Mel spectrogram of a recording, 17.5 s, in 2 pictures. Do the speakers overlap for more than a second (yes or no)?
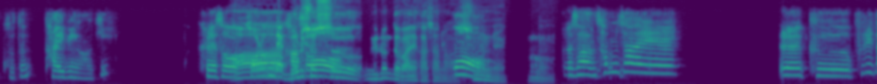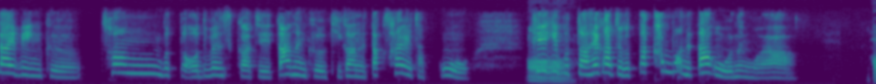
yes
